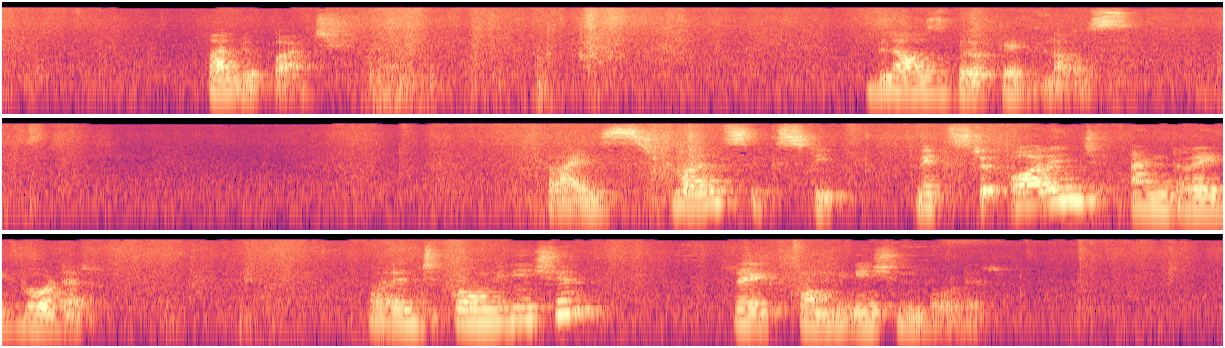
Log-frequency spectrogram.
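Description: A young woman speaks clearly and at an even pace into a nearby microphone.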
